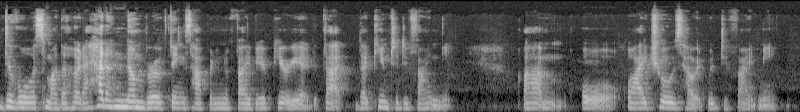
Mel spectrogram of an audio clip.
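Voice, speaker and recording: The voice moves at a fairly quick pace and shows vocal fry. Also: woman. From Trinidad and Tobago. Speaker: business school professor. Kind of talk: panel presentation. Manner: animated.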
